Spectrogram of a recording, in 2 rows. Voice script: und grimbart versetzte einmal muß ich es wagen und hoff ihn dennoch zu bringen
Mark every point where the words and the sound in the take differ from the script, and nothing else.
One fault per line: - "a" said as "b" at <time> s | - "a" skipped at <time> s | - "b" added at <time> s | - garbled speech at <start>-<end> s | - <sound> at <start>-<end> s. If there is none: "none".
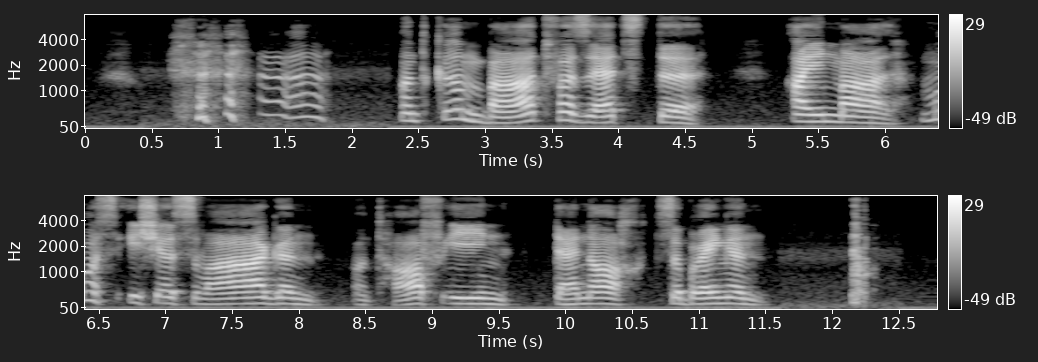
- laugh at 0.7-1.9 s
- cough at 12.2-12.4 s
